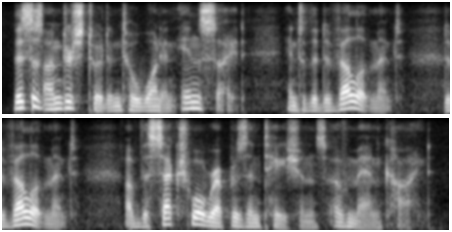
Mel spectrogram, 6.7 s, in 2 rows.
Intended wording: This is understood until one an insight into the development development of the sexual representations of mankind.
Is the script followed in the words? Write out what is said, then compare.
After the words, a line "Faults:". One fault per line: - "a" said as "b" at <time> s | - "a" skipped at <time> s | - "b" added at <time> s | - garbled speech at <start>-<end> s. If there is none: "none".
This is understood until one an insight into the development development of the sexual representations of mankind.
Faults:
none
